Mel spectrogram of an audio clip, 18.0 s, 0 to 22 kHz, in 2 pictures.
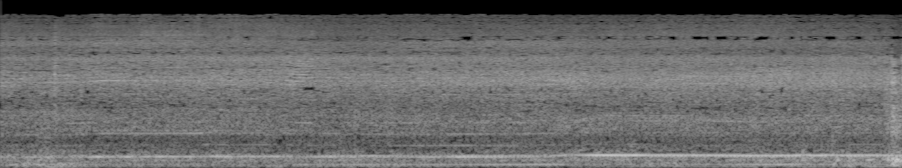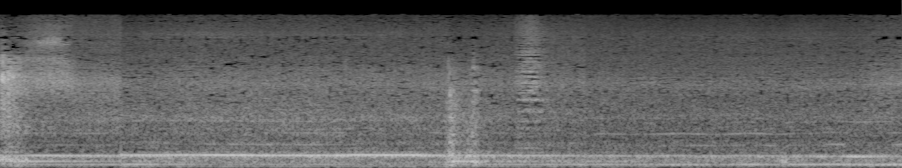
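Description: JCB 205 tracked excavator's diesel engine running steadily under load while the bucket digs soil, its note rising a little about a third of the way in. A few sharp clanks of the bucket and boom, one about halfway through and two more a few seconds later.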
